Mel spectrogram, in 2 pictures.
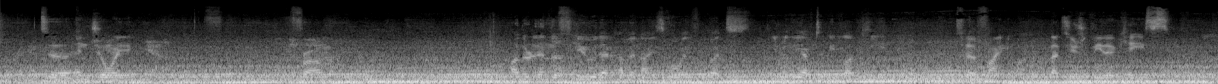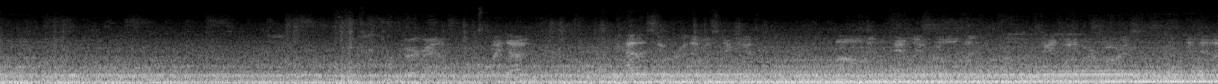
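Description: A bus engine hums and drones steadily while driving.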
